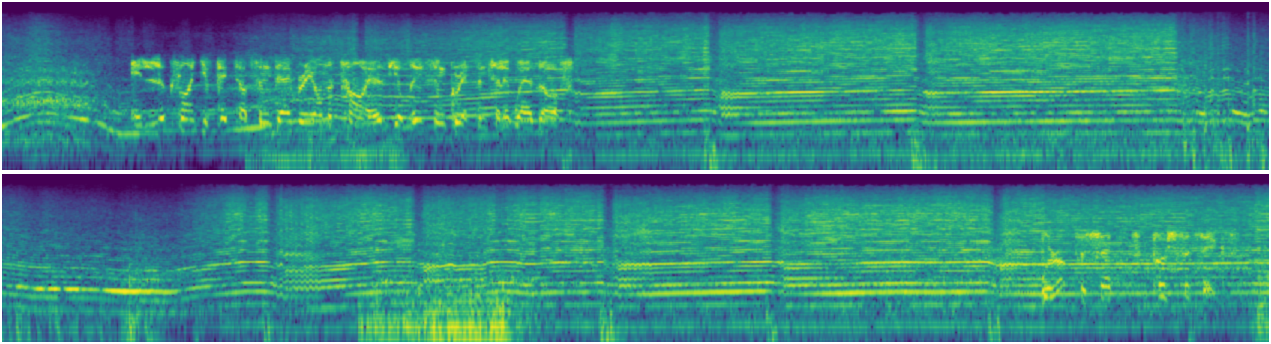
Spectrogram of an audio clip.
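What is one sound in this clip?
A racing car engine screams at high revs, rising and falling as it shifts gears and slows for corners.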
